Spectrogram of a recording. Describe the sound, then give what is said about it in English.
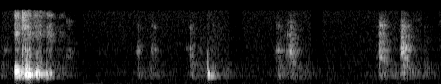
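Dog sounds from the speaker's own dogs in the room: a loud opening bark-like burst, then a few softer yelps or whimpers spaced out over the following seconds. “Hold on, let me get my dogs away”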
